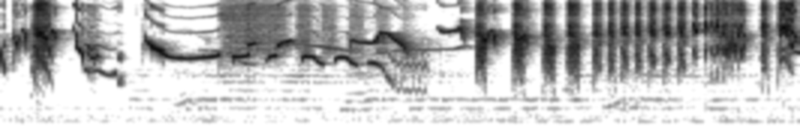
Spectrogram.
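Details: White-rumped shama, cakrawala type from Sukabumi, delivering a rich song of slurred whistles and curling phrases that shifts into a rapid run of clipped, repeated notes near the end, over a faint low hum.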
